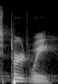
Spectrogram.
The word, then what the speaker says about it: Pertwee: Jason Isaacs and Sean Petrie or it's Pertwee. Pertwee? Yeah.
